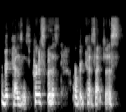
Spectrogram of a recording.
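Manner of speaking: fighting back tears, words tumbling out fast; tearful, emotional. Real, not acted. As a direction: voice rising high and tight with emotion, half-laughing through tears. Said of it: "I'm sorry I'm so emotional".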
